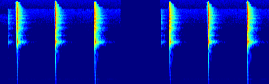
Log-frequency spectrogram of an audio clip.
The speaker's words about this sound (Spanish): ¿Escucharon el toc, toc, toc del pájaro carpintero del bosque?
